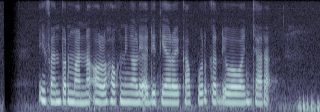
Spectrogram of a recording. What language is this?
Sundanese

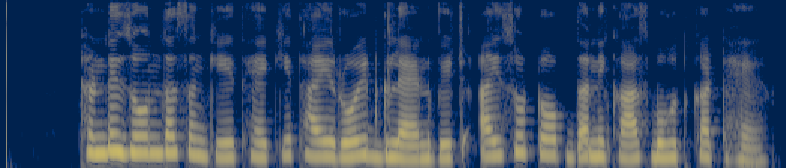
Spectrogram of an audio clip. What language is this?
Punjabi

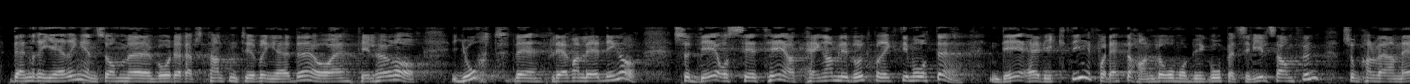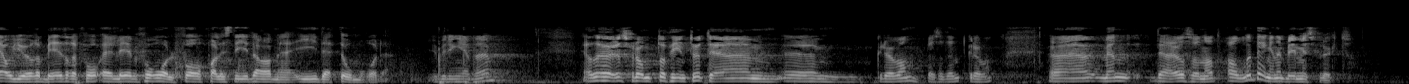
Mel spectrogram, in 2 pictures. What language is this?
Norwegian Bokmål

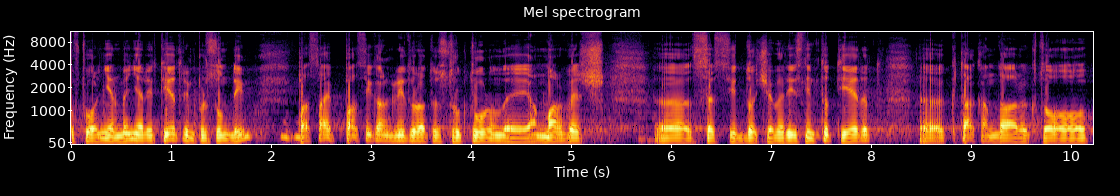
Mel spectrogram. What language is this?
Romanian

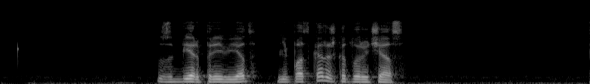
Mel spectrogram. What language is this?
Russian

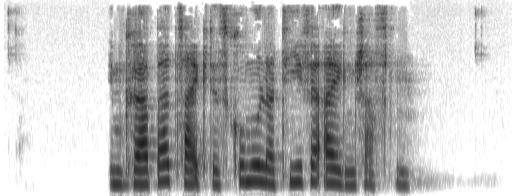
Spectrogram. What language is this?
German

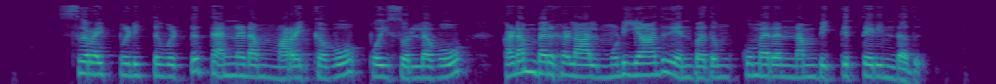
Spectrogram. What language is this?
Tamil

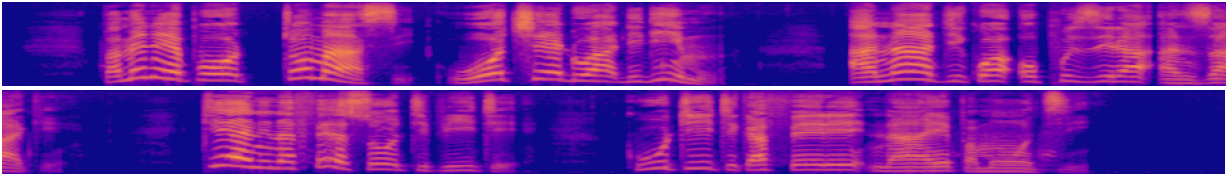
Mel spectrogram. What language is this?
Nyanja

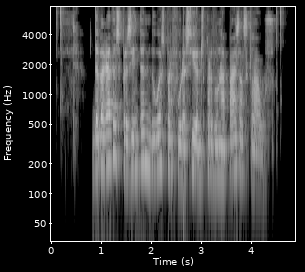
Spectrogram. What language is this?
Catalan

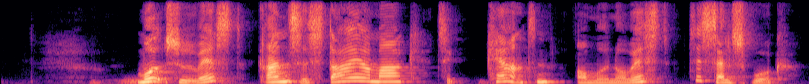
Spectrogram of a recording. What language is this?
Danish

